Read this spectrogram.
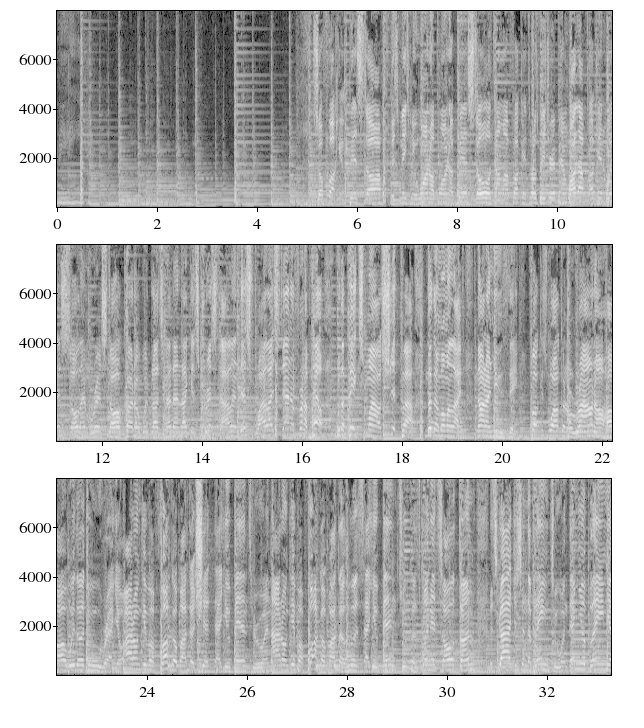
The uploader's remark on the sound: Live at Aces & Eights Bar. Live Acoustic Performances.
